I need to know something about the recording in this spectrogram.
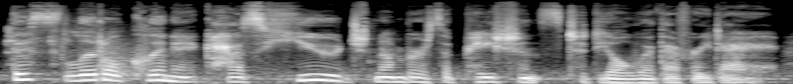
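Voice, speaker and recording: A caring woman doctor from a video game, with a slightly low pitch. She is composed, polite and quietly firm, in measured phrases. There is faint background noise. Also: animated, gravelly. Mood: warm, grateful. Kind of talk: video game character acting.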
